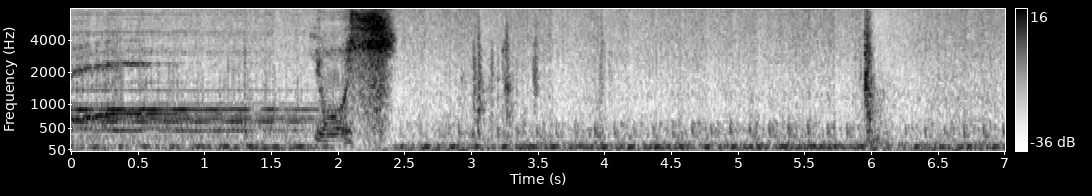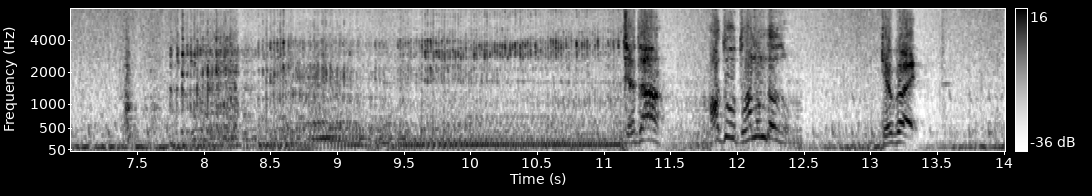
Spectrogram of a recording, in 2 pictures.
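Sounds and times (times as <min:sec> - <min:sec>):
car engine revving: 0:02.4 - 0:13.1.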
